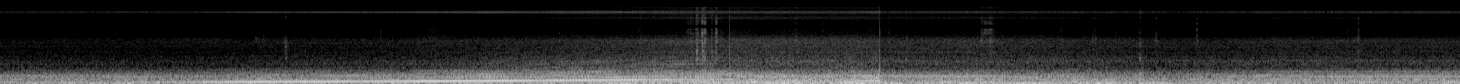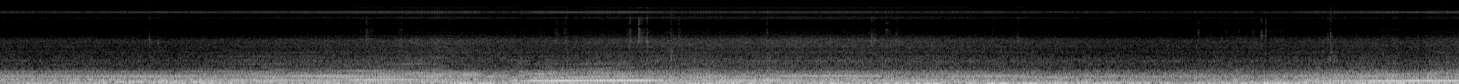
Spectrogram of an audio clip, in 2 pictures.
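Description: BMW 135i's turbocharged inline-six engine heard from inside the cabin over steady tyre and road rumble. The revs climb steadily for about five seconds, drop about seven seconds in, then hold fairly steady. Roughly two-thirds of the way through they dip and jump back up, and they rise again near the end.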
